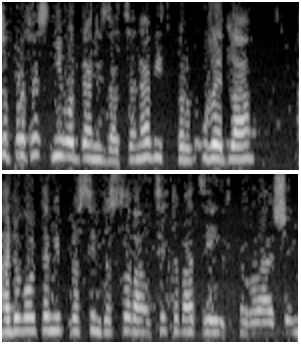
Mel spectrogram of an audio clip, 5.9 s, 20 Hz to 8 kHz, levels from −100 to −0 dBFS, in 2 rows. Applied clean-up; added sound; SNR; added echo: classical method spectral subtraction.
